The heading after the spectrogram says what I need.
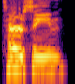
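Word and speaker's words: tyrosine: Uh tyrrosene. Um tire sounds like Y is the sort of pronounced sound in that.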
